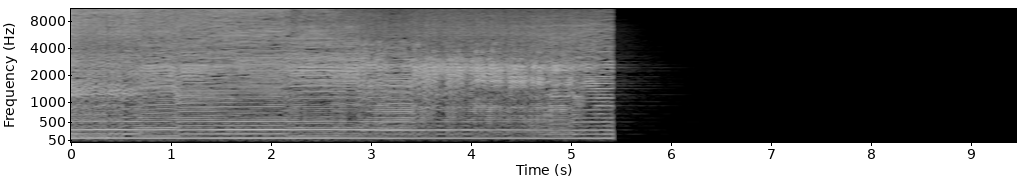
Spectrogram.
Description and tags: A machine vibrating. Recorded in a library, using a Mac's Built-in microphone.
machine, vibrate, vibrating, loud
